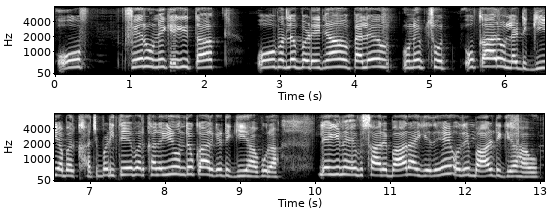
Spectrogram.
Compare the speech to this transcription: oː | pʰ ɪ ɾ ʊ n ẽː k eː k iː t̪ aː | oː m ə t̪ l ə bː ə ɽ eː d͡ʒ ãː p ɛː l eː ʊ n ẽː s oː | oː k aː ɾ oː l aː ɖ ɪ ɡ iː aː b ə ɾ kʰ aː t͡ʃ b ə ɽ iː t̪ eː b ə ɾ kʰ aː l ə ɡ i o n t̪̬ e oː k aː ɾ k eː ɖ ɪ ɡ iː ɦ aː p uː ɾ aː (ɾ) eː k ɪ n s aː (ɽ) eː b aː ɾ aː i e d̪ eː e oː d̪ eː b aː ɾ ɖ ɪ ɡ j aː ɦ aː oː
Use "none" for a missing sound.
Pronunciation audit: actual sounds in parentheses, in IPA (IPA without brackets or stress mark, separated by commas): l, ɾ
